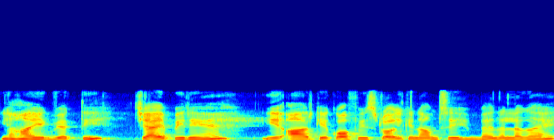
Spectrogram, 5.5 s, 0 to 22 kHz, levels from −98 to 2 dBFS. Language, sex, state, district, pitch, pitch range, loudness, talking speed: Hindi, female, Chhattisgarh, Raipur, 230 Hz, 215-260 Hz, -18 LUFS, 185 wpm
